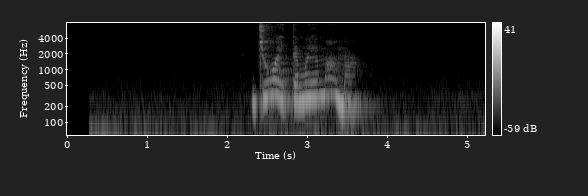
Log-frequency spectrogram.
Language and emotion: Russian, neutral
